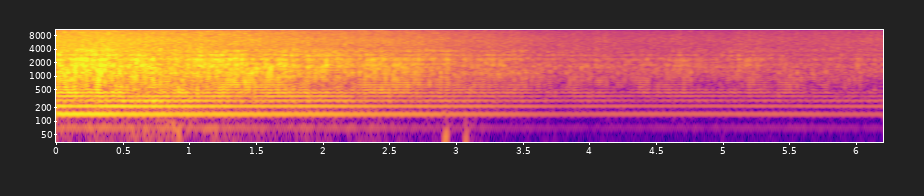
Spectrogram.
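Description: Stinson 108's engine and propeller at full takeoff power during the takeoff roll, a steady drone of even pitch. It fades away over the first four seconds to a faint level.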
